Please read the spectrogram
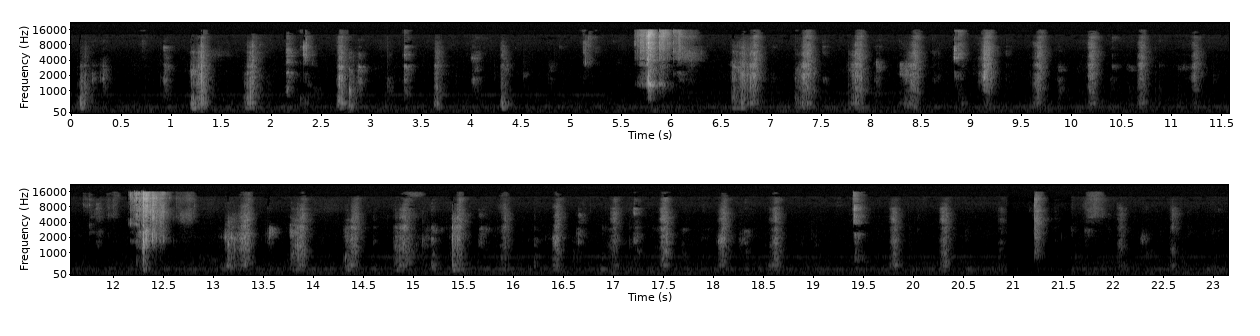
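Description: Close-up chewing of rice and raw vegetables, a steady run of small wet crunches about twice a second. Two louder crunchy bites into a raw green vegetable come about six seconds in and about twelve seconds in.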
